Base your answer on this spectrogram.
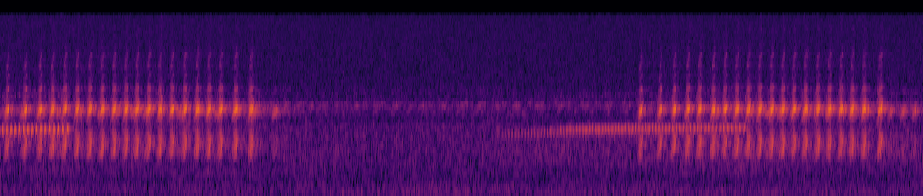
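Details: Tree frogs singing in a pond on an April night in north-east Italy: two bursts of fast, evenly pulsed croaking, a steady mole cricket trill running between them.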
